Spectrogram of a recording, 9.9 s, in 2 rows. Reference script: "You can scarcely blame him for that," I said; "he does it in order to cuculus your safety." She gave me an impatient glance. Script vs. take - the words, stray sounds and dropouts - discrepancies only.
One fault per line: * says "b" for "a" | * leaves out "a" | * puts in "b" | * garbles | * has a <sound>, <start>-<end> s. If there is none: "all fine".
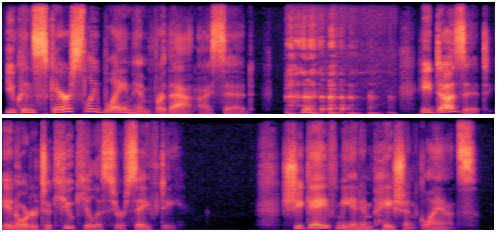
* has a laugh, 2.8-4.0 s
